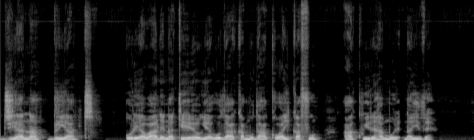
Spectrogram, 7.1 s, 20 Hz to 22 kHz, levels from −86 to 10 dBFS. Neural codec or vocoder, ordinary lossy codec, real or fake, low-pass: none; none; real; none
